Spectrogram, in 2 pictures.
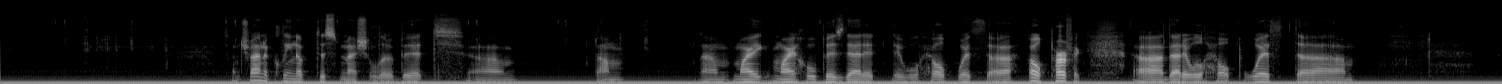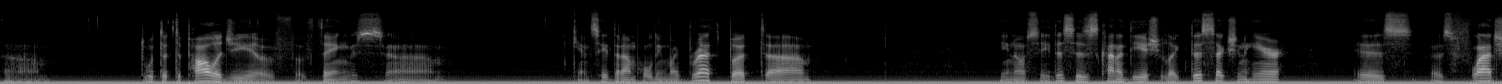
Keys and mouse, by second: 1.5 j, 5.0-10.1 right drag, 6.9 j, 15.0-20.4 drag, 16.7-20.4 right drag, 20.8 middle click, 21.2 Tab.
